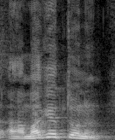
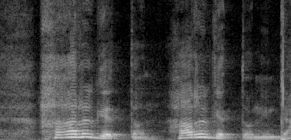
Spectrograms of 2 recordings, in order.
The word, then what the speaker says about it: 아마겟돈: 자, 여기서 아마겟돈은 히브리어인데 아라고 하는 발음은 지금 아마 이게 헬라어식으로 발음을 해서 이런데 실제로는 하르입니다. 하르겟돈인데 하르라고 하는 것은 무엇인가 하면 산이에요.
